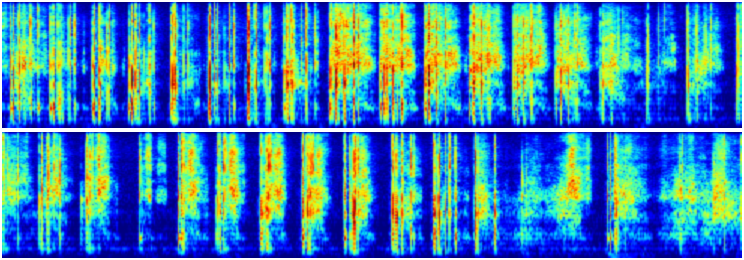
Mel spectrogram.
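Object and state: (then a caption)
Plastic cosmetic jar. Fingernails tap and scratch the lid and rim of a round plastic Body Shop Hemp cosmetic jar with a black body and green label. About forty quick, uneven taps and scrapes come in a fast, loose rhythm. Each is dry and bright with almost no low end, and the sound dies away almost instantly.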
